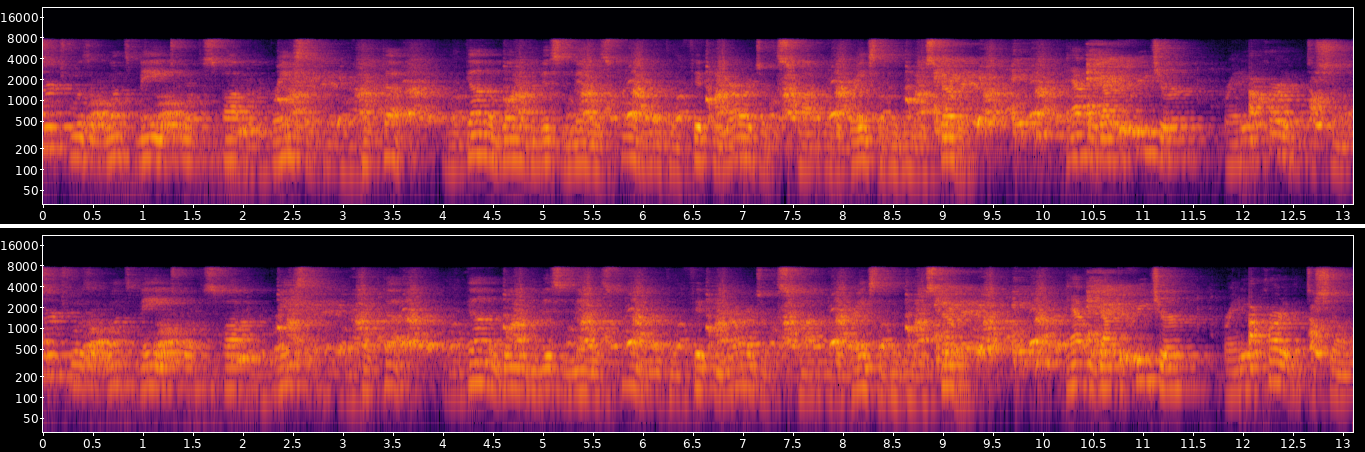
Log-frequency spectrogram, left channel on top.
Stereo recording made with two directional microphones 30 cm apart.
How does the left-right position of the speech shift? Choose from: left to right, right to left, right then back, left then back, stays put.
left to right.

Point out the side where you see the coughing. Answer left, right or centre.
left.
